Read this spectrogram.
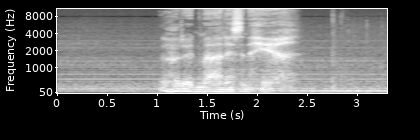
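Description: A young man speaks calmly and quietly up close.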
